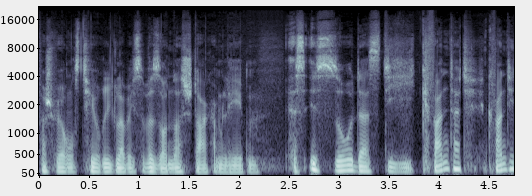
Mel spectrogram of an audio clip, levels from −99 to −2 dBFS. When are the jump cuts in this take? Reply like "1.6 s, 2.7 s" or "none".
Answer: 2.4 s

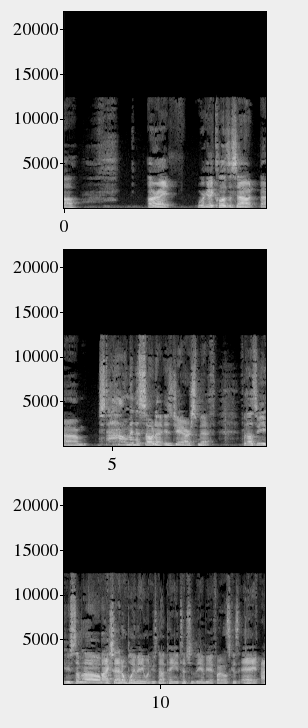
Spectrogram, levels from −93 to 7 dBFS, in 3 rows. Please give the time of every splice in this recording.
4.7 s, 8.8 s

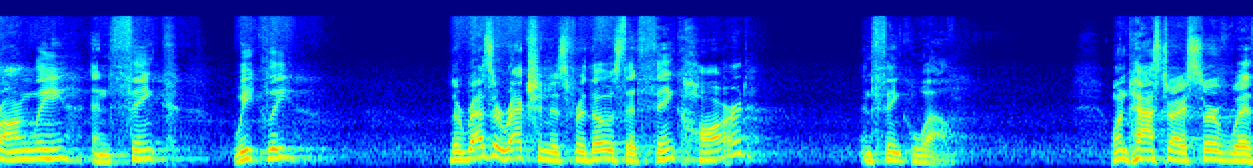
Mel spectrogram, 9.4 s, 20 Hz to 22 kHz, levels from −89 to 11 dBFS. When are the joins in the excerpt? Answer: none

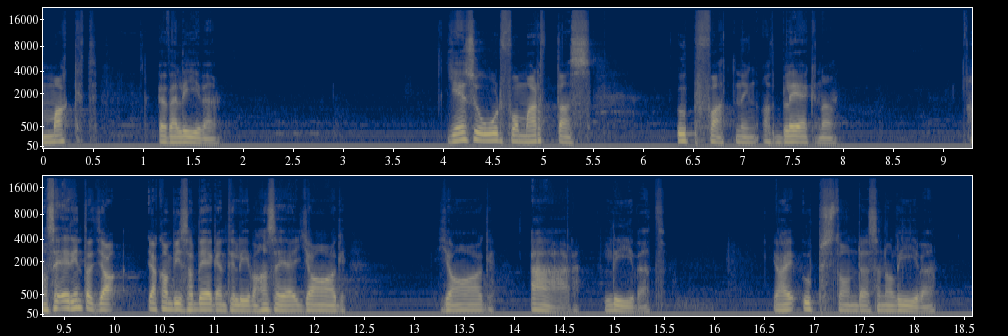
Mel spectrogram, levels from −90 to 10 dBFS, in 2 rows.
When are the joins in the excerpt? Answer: none

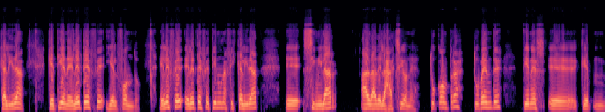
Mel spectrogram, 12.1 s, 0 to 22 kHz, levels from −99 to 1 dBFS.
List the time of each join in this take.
none

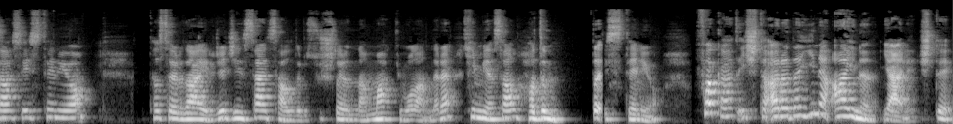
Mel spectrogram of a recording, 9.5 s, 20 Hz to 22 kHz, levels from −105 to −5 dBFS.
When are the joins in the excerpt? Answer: 4.6 s

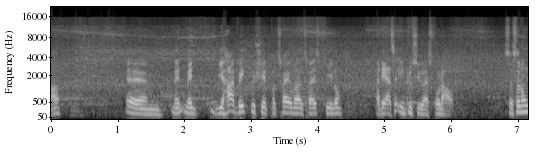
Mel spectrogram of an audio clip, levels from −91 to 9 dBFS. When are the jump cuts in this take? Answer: 2.5 s

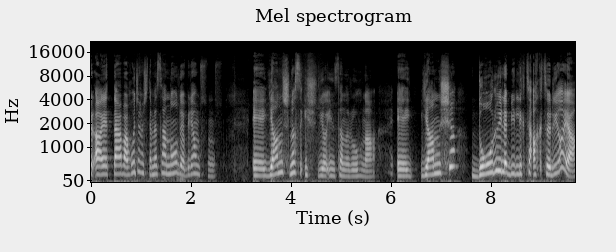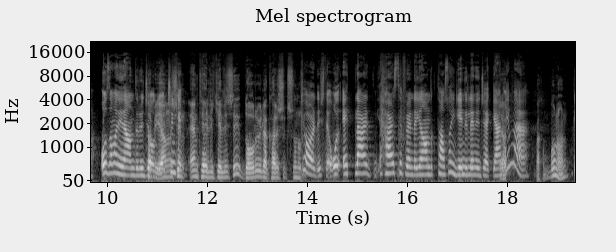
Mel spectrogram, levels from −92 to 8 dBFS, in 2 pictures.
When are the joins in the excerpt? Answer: 13.9 s, 18.0 s

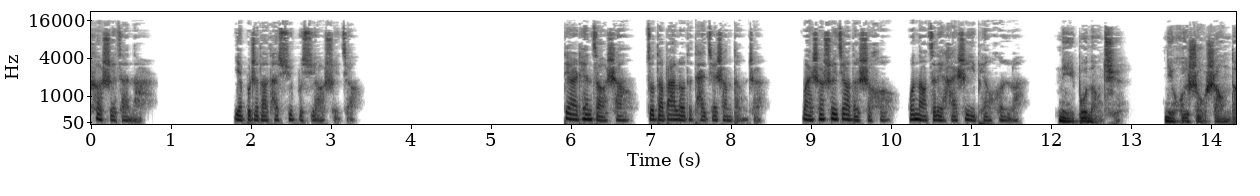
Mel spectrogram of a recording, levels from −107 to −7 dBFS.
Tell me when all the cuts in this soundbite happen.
6.9 s, 8.7 s, 12.0 s

